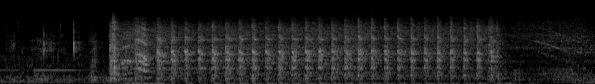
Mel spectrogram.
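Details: Porsche 944 after replacing the entire fuel system, pump confirmed running: even starter chug about four beats a second for four seconds, never catches; cranks but no spark from bad crank sensors.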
